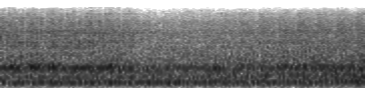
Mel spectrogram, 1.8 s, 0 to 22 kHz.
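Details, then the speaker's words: BMW Isetta 300 single-cylinder running for the first time, at fast choke idle, low on fuel: even steady buzz, quiet exhaust, no knocks or ticks; drips a little oil, suggesting oil pressure; sounds healthy. "as i was saying if you could hear me the engine has no knocks"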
